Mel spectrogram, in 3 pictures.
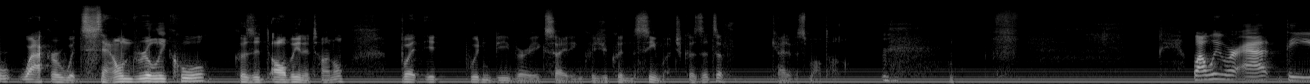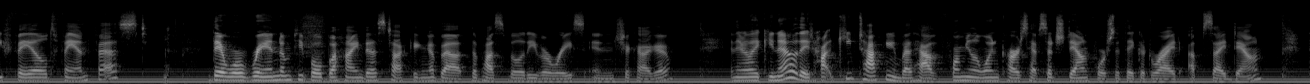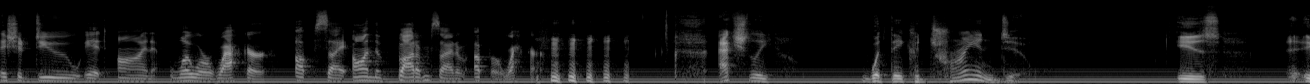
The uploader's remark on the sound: The bad news is that we still have the background hum in the recording. We’re pretty sure we now know what is causing it and we’re spending the coming week refreshing our podcasting setup in order to take care of the issue.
